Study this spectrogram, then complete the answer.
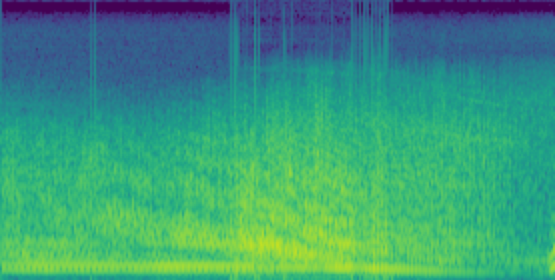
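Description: Supermarine Spitfire propeller aircraft flying, escorting Concorde, a steady close engine drone with a low throbbing tone that swells in the middle and eases off toward the end, with no talking.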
